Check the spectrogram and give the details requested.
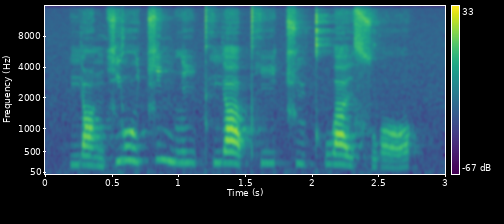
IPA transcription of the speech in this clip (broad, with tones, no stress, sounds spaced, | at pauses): j ɑ˨˩ ŋ ɕ j o˥˧ ʊ̯ t͡ɕ i˥˧ ŋ l i˥˧ pʰ j ä˥˩ pʰ i˥ t͡ɕ y˥˧ kʰ w a˥˩ ɪ̯ s w ɔ˨˩˦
